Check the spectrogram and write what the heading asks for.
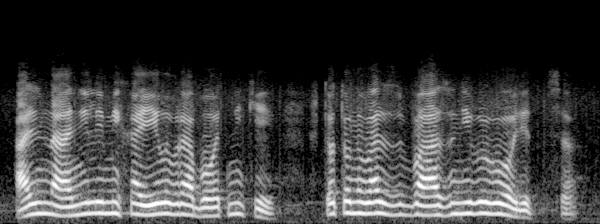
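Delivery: openly taunting mockery. A narrator reads a woman's question at the pier, openly mocking. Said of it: "спросила с откровенной издевкой".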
